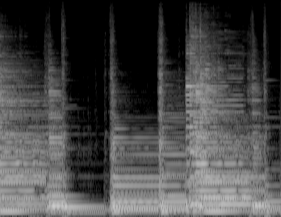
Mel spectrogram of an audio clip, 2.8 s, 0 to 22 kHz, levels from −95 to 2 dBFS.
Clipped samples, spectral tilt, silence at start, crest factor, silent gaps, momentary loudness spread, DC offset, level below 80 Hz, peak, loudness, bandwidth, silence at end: under 0.1%; -6 dB/octave; 0 s; 18 dB; none; 7 LU; under 0.1%; -58 dBFS; -8 dBFS; -27 LUFS; 17.5 kHz; 0 s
